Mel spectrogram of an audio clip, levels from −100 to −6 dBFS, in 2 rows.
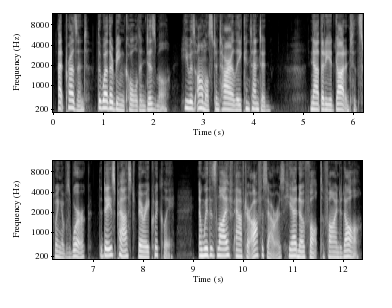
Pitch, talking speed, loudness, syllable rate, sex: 185 Hz, 215 wpm, -19 LUFS, 5.8 syllables/s, female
